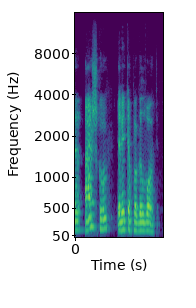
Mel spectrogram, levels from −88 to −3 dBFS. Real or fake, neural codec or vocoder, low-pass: fake; codec, 44.1 kHz, 2.6 kbps, SNAC; 14.4 kHz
